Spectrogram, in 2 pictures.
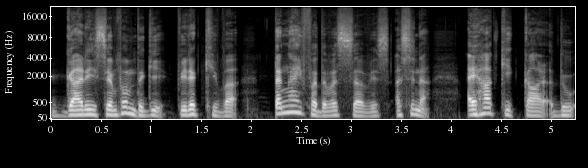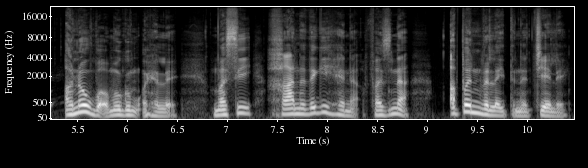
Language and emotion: Manipuri, happy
